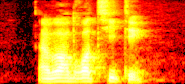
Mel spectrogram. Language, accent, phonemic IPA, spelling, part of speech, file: French, France, /a.vwaʁ dʁwa d(ə) si.te/, avoir droit de cité, verb, LL-Q150 (fra)-avoir droit de cité.wav
- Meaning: 1. to have citizenship 2. to have one's rightful place; to belong; to be acceptable, to be admissible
